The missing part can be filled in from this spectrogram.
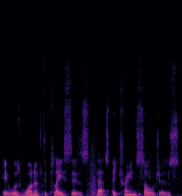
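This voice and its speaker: A woman with an unusually deep voice narrates a tabletop game as its game master. She speaks slowly and evenly, with faint hiss in the background. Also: steady tone.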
